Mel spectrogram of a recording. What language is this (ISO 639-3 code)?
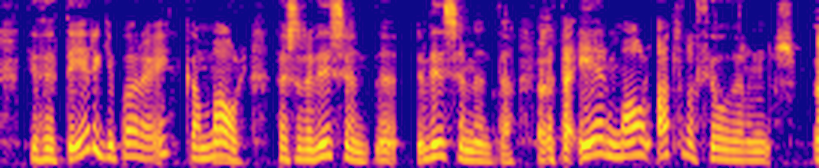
isl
